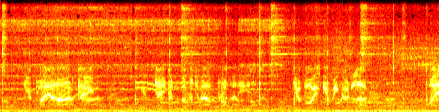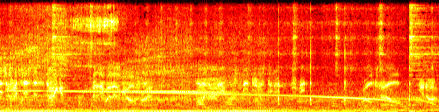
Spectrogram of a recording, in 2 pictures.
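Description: Night street ambience in a busy city centre: people's voices and passing traffic. From about halfway through, a single high whine holds steady and then slowly sinks in pitch toward the end.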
